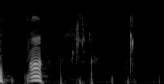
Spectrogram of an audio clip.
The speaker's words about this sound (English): I know it's gross, people chewing in your ear, right? But it's a cookie. It's one of those Pepperidge Farm Milano. Pardon my chewing. Mint chocolate cookies.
